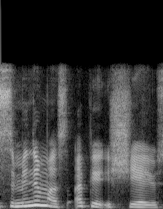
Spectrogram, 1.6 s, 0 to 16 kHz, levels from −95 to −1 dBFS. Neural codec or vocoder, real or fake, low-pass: none; real; 10.8 kHz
